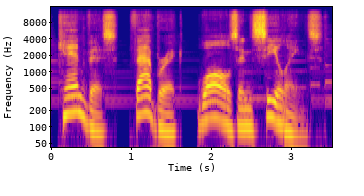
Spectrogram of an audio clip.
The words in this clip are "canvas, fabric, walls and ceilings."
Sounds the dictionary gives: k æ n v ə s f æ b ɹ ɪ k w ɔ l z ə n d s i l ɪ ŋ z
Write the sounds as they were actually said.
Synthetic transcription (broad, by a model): k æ n v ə s f æ b ɹ ɪ k w ɔ l z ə n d s i l ɪ ŋ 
